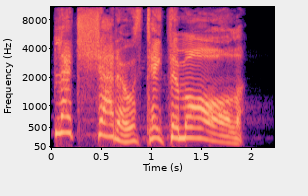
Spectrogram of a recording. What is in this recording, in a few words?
Female Undead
